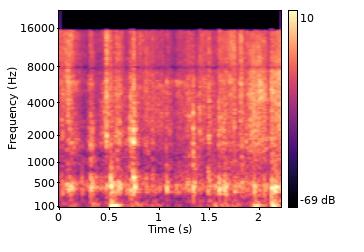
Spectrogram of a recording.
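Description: Cardboard packaging being handled: rustling and scraping as a box insert is pulled up, with a soft knock about half a second in.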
